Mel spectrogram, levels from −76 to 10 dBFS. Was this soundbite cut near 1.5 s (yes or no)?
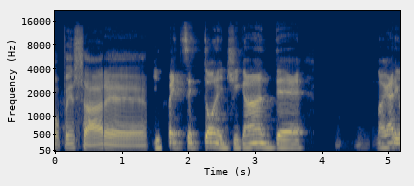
yes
